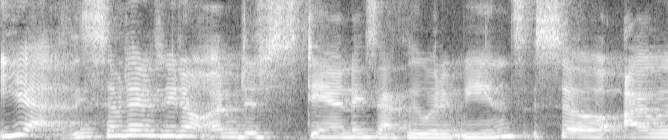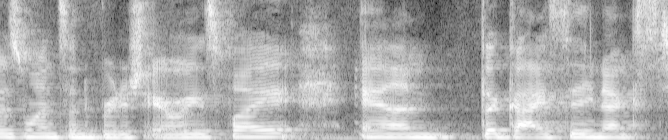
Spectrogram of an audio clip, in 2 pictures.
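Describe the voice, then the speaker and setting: Through audible room echo and noticeable background noise, a woman speaks at a fairly low pitch with ordinary pitch variation. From United States. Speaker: podcast co-host, student abroad. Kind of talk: casual chat.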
